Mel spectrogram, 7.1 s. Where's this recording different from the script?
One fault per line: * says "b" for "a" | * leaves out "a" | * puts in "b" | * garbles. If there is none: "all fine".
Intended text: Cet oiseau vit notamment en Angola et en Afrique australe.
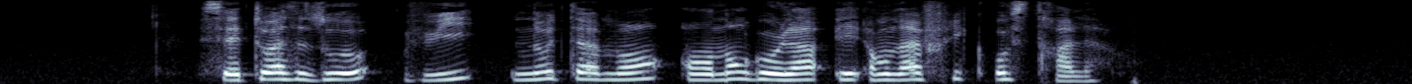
all fine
